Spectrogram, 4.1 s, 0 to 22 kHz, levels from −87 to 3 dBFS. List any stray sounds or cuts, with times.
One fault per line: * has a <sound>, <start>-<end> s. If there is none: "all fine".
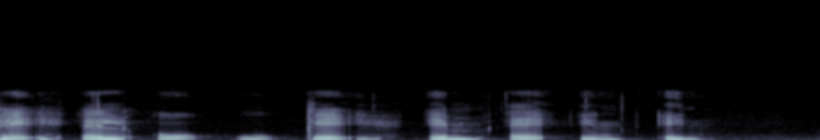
all fine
